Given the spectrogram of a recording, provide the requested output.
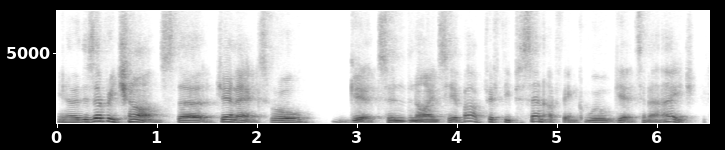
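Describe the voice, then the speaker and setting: In an English accent, a man talks with lively intonation and a dark, mellow tone. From England. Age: 60s. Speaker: life and business coach. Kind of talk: podcast interview.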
